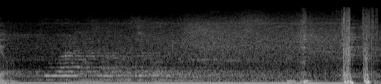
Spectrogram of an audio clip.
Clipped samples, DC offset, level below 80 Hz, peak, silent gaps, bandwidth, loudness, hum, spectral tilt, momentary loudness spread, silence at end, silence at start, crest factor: under 0.1%; under 0.1%; -32 dBFS; -12 dBFS; none; 15.5 kHz; -30 LUFS; none; -4.5 dB/octave; 8 LU; 0 s; 0 s; 16 dB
